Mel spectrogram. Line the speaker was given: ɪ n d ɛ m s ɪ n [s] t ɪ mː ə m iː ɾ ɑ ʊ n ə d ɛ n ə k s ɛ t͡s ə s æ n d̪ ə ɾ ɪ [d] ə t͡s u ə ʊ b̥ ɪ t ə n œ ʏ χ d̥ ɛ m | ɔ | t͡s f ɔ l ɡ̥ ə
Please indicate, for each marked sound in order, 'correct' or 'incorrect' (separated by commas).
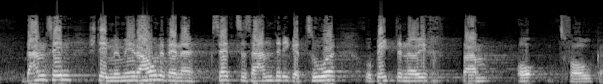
incorrect, incorrect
